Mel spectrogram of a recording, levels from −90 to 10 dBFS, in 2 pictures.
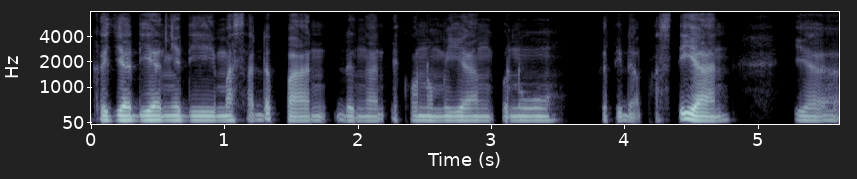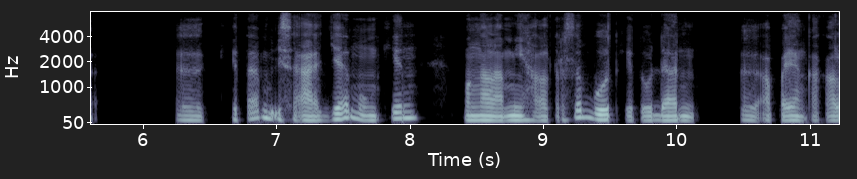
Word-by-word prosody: kejadiannya 115 0 +5
di 115 0 +2
masa 115 0 -1
depan 110 -3 -2
dengan 105 -3 -4
ekonomi 110 -1 -2
yang 110 0 -1
penuh 110 0 -1 0.4
ketidakpastian, 110 -6 +3 0.5
ya, 115 0 -4 0.7
eee, 115 -2 -4 0.2
kita 160 - -5
bisa 120 -8 -1
aja 110 +9 +2
mungkin 160 +6 -1 0.4
mengalami 115 0 +4
hal 110 0 -3
tersebut 130 0 +1
gitu, 110 0 -4
dan, 110 -2 +1 0.4
eee, 115 -3 -5
apa 110 - -2
yang 115 -2 +1
Kakak 110 +1 -4
115 Hz, 130 wpm, -24 LUFS, 110-120 Hz, 0.7 s, kejadiannya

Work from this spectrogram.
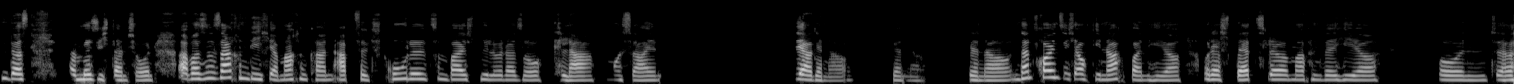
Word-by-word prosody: Und 285 - -3
das 245 -1 +6 0.4
vermisse 230 0 +4
ich - - -6
dann 200 -2 +1
schon. 195 +2 -2 0.3
Aber 255 0 +6
so 280 +2 -1
Sachen, 300 -2 +4
die 250 -2 0
ich 230 - -5
hier 220 -4 0
machen 230 +2 0
kann, 215 0 -2
Apfelstrudel 245 +4 0
zum 240 -3 -8
Beispiel 225 0 0
oder 210 -1 -3
so, 200 0 -3
klar, 195 0 +1 0.2
muss 215 -2 -9
sein. 195 0 -3 1.4
Ja, 220 -3 +8
genau, 180 -1 -7 0.4
genau, 185 -3 -10 0.5
genau. 190 -1 -1
Und 225 +3 -7
dann 290 +3 +4
freuen 325 -1 +5
sich 250 -2 -5
auch 240 -2 +3
die 235 - -8
Nachbarn 215 -3 0
hier. 195 +1 -3 0.2
Oder 225 -2 +2
Spätzle 220 +1 +1
machen 215 0 -5
wir 210 - -2
hier. 205 -1 -2 0.6
Und, 200 -2 -2
äh, 205 0 +3
215 Hz, 160 wpm, -24 LUFS, 200-235 Hz, 1.4 s, Ja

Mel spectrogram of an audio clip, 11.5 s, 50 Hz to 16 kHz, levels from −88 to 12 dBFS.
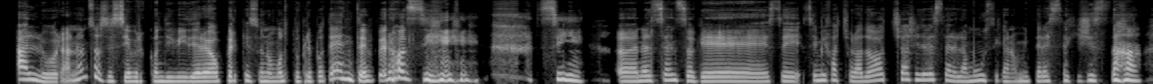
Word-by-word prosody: Allora, 210 -13 +3
non 285 - -2
so 385 - -1
se 200 -6 -3
sia 185 0 +1
per 185 0 -2
condividere 185 0 +2
o 185 - +4
perché 205 +2 -1
sono 190 -2 -2
molto 190 +1 -2
prepotente 205 +3 +2
però 280 +9 +4
sì. 240 -3 +3 0.6
Sì, 235 -8 +2 0.3
ehm, 190 0 +1
nel 205 +1 0
senso 220 -2 -1
che 185 -1 0
se 190 -1 -4
se 220 - -7
mi 225 +1 0
faccio 230 -4 -7
la 185 -1 -2
doccia 240 +6 -4
ci 250 - -5
deve 245 0 0
essere 230 -5 -4
la 190 -1 -3
musica, 210 -2 -4
non 180 - -10
mi 195 - -4
interessa 200 +2 -6
chi 200 -1 -11
ci 225 +3 -1
sta. 230 0 +4
205 Hz, 185 wpm, -20 LUFS, 190-235 Hz, 0.6 s, o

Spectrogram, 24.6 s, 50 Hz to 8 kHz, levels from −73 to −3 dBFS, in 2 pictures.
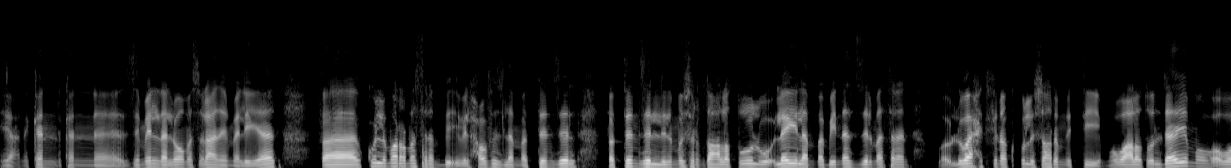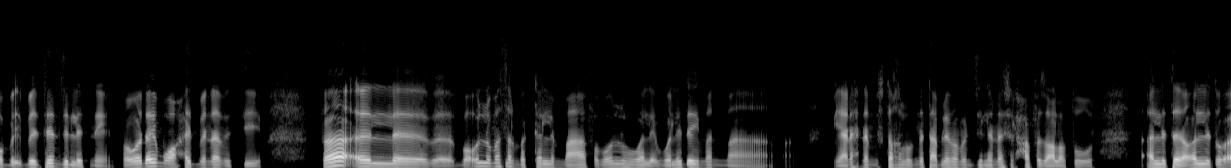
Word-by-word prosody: يعني 100 -1 -10
كان 125 -1 -4
كان 105 -2 -10 0.3
زميلنا 115 +5 0
اللي 115 +2 0
هو 125 - +2
مسؤول 120 +2 -3
عن 115 -3 +3
الماليات، 105 +7 +1 0.4
فكل 115 +7 +5
مرّة 155 -1 +3
مثلًا 145 -1 -3
ب 120 -4 -12
بالحوافز 120 +4 -3
لمّا 110 -2 -2
بتنزل، 135 +4 +1 0.3
فبتنزل 140 -2 +3
للمُشرف 125 +1 -2
ده 130 - +4
على 125 -1 +4
طول 135 +3 -1
وقليل 145 +3 +5
أمّا 125 -3 0
بينزّل 125 0 -1
مثلًا 130 -2 -3 0.3
و - - -7
لواحد 145 0 +4
فينا 130 -3 -1
كل 135 0 -6
شهر 135 0 -1
من 115 -3 -15
الteam. 105 -4 -6
وهو 115 +3 +2
على 115 0 +5
طول 135 0 -4
دايم، 160 +4 +5
وهو 135 -3 -1
ب - - -21
بتنزل 130 -2 -1
ل2. 95 -4 -4
فهو 135 - +2
دايم 160 +1 +3
وواحد 140 -2 -1
مننا 125 -2 -1
من 105 - -10
الteam. 100 -1 -10 0.6
فال 155 -4 +6 0.6
ب - - -28
باقول 165 - -2
له 160 - -2
مثلًا 160 0 -4
باتكلّم 130 +2 -5
معاه 110 +1 0
فباقول 120 +4 -7
له 135 - -5
"هو 120 -2 -3
ل 110 - -5
هو 105 +4 -5
ليه 120 +4 -2
دايمًا 135 -3 -1
م 100 -3 -9 0.7
يعني 95 +4 0
إحنا 125 -1 -4
بنشتغل 120 +2 -5
وبنتعب 120 0 -4
ليه 130 - 0
ما 130 - -2
مبينزلّناش 110 +2 -7
الحافز 115 -4 -6
على 95 -1 +1
طول؟" 95 -1 -10 0.5
قال 125 - +2
لي 140 - +1
ت 125 - 0
قال 120 +4 +4
لي 140 -1 +1
ت 120 - -9
125 Hz, 190 wpm, -24 LUFS, 115-140 Hz, 0.7 s, فال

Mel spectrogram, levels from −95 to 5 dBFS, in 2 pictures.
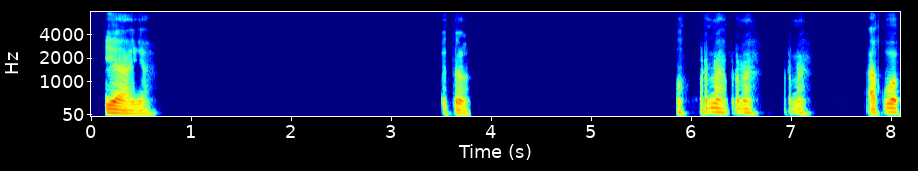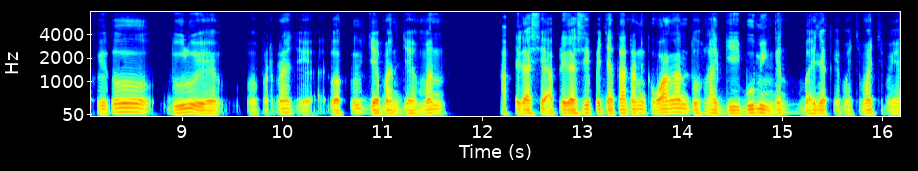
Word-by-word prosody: Iya 100 -5 +8
iya. 90 +1 -3 2.8
Betul. 90 -2 -1 2.1
Oh, - - -5 0.2
pernah 120 +1 +2
pernah 110 -3 -2 0.2
pernah. 105 -1 -7 0.6
Aku 120 +5 +4
waktu 105 -3 -3
itu, 125 -1 +2
dulu 105 +2 +3
ya, 90 -1 +2 0.3
pe 95 - -10
pernah 110 0 -3
ja - - -4 0.2
waktu 95 +5 -2
jaman-jaman, 90 +1 0 0.5
aplikasi-aplikasi 95 +1 +1
pencatatan 100 +2 +1
keuangan 115 +1 +3
tuh, 95 - 0
lagi 95 -1 -1
booming 100 0 +2
kan, 100 - -6
banyak 95 -1 0
ya, 85 - -10
macam-macam 95 +3 -5
100 Hz, 100 wpm, -24 LUFS, 95-110 Hz, 2.8 s, Iya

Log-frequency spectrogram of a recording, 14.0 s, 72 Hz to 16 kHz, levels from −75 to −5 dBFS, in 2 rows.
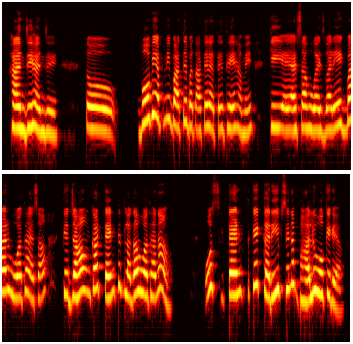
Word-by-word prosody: हाँ 280 -1 +4
जी, 275 +2 -1
हाँ 285 -4 +1
जी। 240 -2 -5 0.6
तो 290 - +2 1.0
वो 345 +6 +3
भी 435 +2 +2
अपनी 375 0 -2
बातें 310 +1 0
बताते 280 -1 -3
रहते 270 -2 -3
थे 275 -1 -1
हमें 255 -1 -8 0.3
कि 290 - -5 0.2
ए 260 -1 -1
ऐसा 265 +2 -1
हुआ 260 -1 -1
इस 255 -2 -4
बार। 260 +1 -1
एक 295 -1 -2
बार 370 +1 +4
हुआ 305 -5 0
था 370 - -1
ऐसा 295 +2 -5 0.4
कि 340 -1 -2
जहाँ 315 +5 +4
उनका 385 +1 +2
टेंट 350 +8 +2
लगा 320 0 +2
हुआ 355 -2 +3
था 315 -1 0
ना, 400 +3 -1 0.8
उस 425 -1 -3 0.2
टेंट 335 +1 +4
के 460 - +6
करीब 330 +4 +4
से 395 - +2
ना 470 +3 +1
भालू 280 +7 +2
होके 335 -1 0
गया। 215 -7 -5
305 Hz, 175 wpm, -23 LUFS, 270-355 Hz, 1.0 s, के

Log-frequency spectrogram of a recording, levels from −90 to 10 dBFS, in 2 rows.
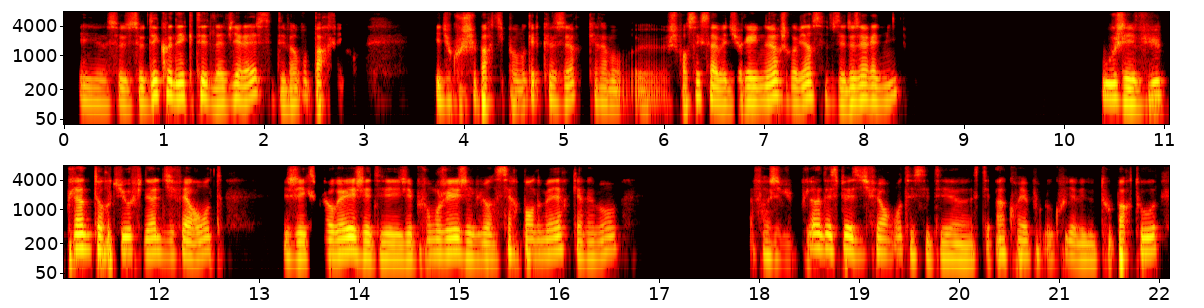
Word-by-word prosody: et 115 -2 -6
heu, 105 - -8
se 105 +1 -3
se 105 +2 -2
déconnecter 145 +1 +4
de 110 - -10
la 110 - +2
vie 125 +5 +1
réelle, 150 +7 +2
c'était 120 -10 -8
vraiment 105 +1 -5
parfait - - -3
quoi, - - -40 0.8
et - - +2
du - - -6
coup - - -5
je - - +3
suis - - -2
parti - - 0
pendant 105 0 -7
quelques 115 0 -4
heures 130 +4 -3
carrément, 100 -3 -6
heu, - - -12
je - - -5
pensais 115 +4 0
que - - +1
ça 125 - +3
avait 105 -2 +3
duré 110 +3 +2
1 115 +1 -1
heure, 150 +2 +6
je 135 - -3
reviens 115 +5 +3
ça 145 - -6
faisait 110 -2 -3
2 115 +3 +2
heures 130 -1 +4
et 120 - +3
1/2 130 +10 -7 2.0
où 135 0 +5
j'ai 115 -5 +5
vu 130 +9 -1
plein 160 +1 +5
de 150 - -4
tortues 140 -2 +1
au - - +5
final 130 +2 +1
différentes, 115 +1 0 0.6
j'ai 110 0 +1
exploré, 120 +5 +4
j'ai 115 -4 +3
été 105 -1 -1
j'ai 105 +1 0
plongé, 125 +3 +2
j'ai 115 -3 +2
vu 105 0 -5
un 105 - -1
serpent 125 +2 0
de 120 - -6
mer 140 +5 0
carrément 115 +6 -5 1.3
enfin 115 - -9
j'ai 105 -2 +1
vu 95 0 -17
plein 160 +10 0
d'espèces 150 -4 +2
différentes 130 +3 -3
et 115 - -4
c'était, 105 -1 -6
heu, 95 -1 -3
c'était 105 +1 -13
incroyable 120 -2 -4
pour 125 - -13
le 100 - -11
coup 120 +4 -13
il - - -5
y - - -2
avait 100 -1 -4
de 95 - -5
tout 95 - -12
partout, 135 +4 +1
115 Hz, 225 wpm, -24 LUFS, 110-135 Hz, 2.0 s, heure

